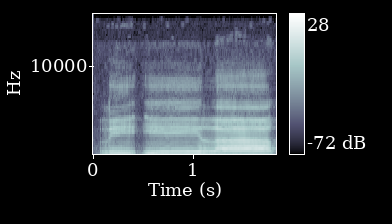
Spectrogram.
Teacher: Li'ila, kemudian ada huruf lam ya, dibaca dari huruf lam, makhrajnya dari adna hafatul lisan ya, adna hafatul lisan sampai muntahal hafah ya, dari sisi lidah bagian depan. Li'ila, kemudian huruf la-nya dibaca dengan tipis suaranya.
